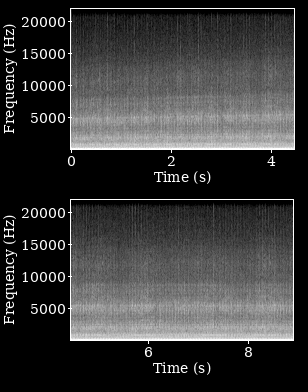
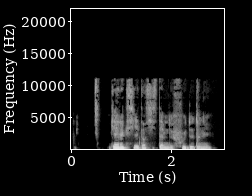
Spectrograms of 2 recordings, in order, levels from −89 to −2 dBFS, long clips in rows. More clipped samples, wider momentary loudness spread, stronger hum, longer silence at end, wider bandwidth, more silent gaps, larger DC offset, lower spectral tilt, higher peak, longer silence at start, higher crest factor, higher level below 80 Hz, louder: first, 10% vs under 0.1%; second, 0 LU vs 14 LU; neither; second, 0 s vs 0.25 s; second, 10 kHz vs 11.5 kHz; neither; first, 3% vs under 0.1%; first, -7.5 dB/octave vs -4 dB/octave; first, 0 dBFS vs -4 dBFS; second, 0 s vs 0.45 s; second, 4 dB vs 18 dB; first, -10 dBFS vs -66 dBFS; first, -6 LUFS vs -22 LUFS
